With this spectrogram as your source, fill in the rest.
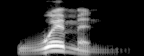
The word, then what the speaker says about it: women: example here is women as you can see the apostrophe the apostrophe is now over the first syllable it's before the first syllable so the first syllable must be stressed women women women let's look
